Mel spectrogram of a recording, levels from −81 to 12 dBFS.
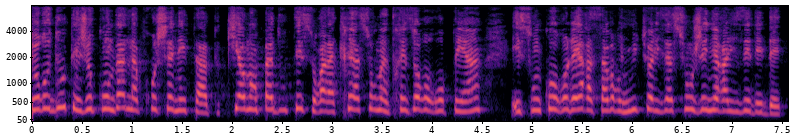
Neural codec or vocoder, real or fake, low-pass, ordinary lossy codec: codec, 16 kHz, 8 kbps, FreqCodec, smaller model; fake; none; none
